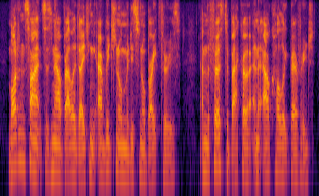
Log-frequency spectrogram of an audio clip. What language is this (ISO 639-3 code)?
eng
